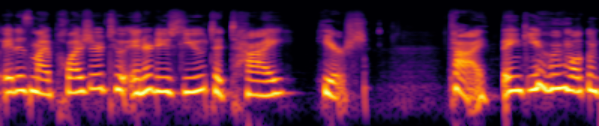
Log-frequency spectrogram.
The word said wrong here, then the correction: Hirsch: It's Hirsch. – Hirsch. – Like Hershey's, like the candy.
